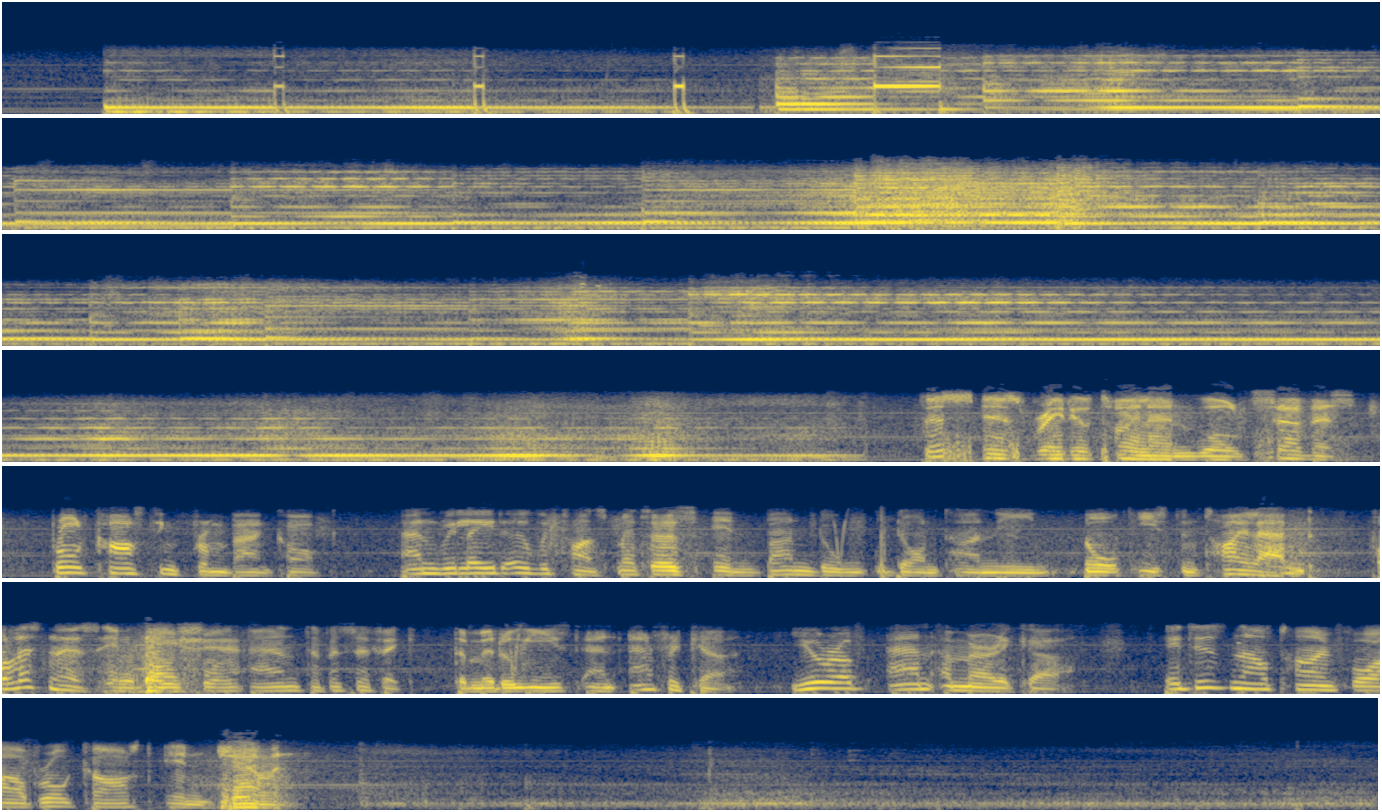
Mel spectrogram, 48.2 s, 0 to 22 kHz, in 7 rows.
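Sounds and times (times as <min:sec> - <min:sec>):
steady droning hum: 0:00.0 - 0:48.2
radio interval signal of gongs and glockenspiel: 0:03.9 - 0:24.8
speech: 0:27.4 - 0:42.8.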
